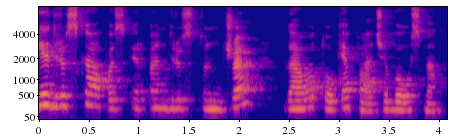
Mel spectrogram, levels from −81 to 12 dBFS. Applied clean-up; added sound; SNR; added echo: none; none; none; none.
